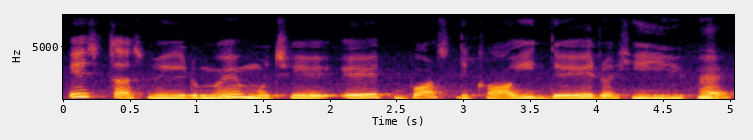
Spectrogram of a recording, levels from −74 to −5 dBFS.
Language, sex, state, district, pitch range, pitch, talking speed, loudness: Hindi, female, Madhya Pradesh, Katni, 215-245 Hz, 220 Hz, 120 wpm, -11 LUFS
